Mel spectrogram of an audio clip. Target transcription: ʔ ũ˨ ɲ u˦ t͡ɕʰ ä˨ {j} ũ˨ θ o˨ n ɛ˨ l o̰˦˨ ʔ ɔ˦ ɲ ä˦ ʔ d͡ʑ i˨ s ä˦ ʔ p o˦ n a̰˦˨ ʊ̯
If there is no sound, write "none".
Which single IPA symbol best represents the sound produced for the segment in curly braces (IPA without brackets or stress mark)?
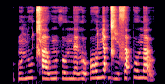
w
